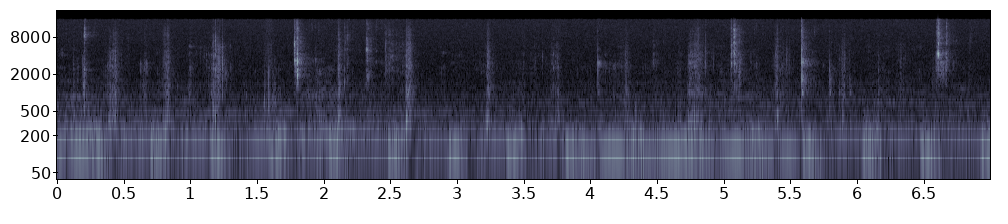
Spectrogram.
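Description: Close-miked crunching and chewing of crispy deep-fried mussels, sharp irregular crunches several times a second, over low steady background music.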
